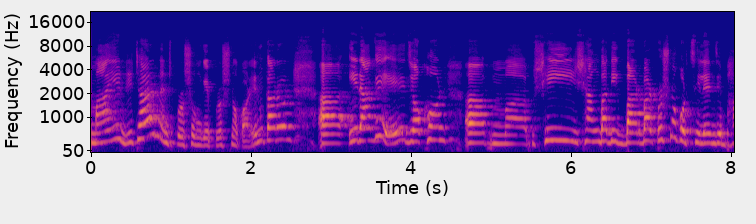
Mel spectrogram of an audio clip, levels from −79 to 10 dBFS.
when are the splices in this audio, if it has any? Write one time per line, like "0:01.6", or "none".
none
